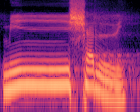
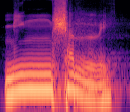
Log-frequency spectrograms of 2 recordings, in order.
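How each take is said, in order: First: The n is blurred toward the sh sound. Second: The n is pronounced as an ng sound. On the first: The speaker calls it right. "cenderung uh, masuk atau samar ke makhrajnya shin" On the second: The speaker calls it wrong. "kita membunyikan bunyi nun sukunnya itu ke bunyi ang"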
